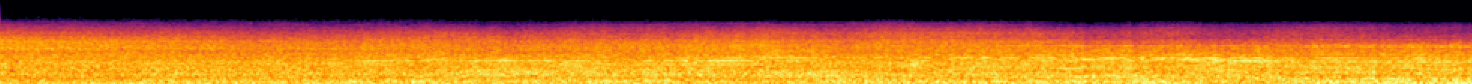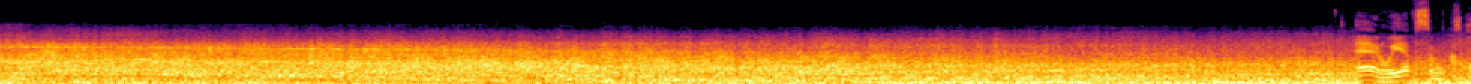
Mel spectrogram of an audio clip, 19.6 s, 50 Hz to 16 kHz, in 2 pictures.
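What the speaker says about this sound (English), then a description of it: "let's go take a look at American 1541 that's departing for Vegas" American Airlines flight 1541 departs Phoenix Sky Harbor for Las Vegas as a loud, continuous jet engine roar that holds steady and near for the whole stretch, with a click at the very end.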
